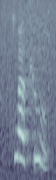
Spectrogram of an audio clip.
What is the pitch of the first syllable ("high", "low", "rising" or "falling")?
falling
